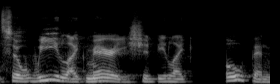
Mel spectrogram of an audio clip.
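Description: A man speaks with an American accent. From Pittsburgh, Pennsylvania. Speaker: pastor. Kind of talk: sermon. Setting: church with congregation.

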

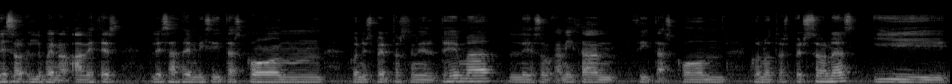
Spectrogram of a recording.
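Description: In a room with audible echo, a man of medium pitch speaks very slowly with fairly even intonation. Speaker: podcast co-host. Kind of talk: casual chat.

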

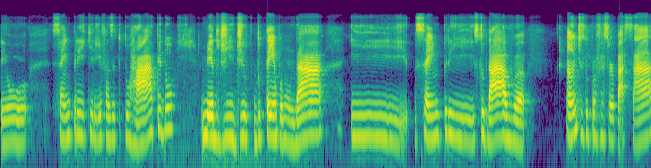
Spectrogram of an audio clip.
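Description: Speaking very slowly, a woman uses a medium pitch. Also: fairly even intonation. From Brazil, Minas Gerais (Três Corações). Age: 20s. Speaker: law student. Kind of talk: casual interview.

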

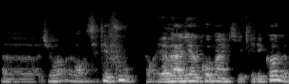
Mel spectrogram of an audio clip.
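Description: A very fast male voice, dark and mellow in tone, somewhat breathy, with ordinary pitch variation. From France, Lyon region. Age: 30s. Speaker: engineer and freelance mentor. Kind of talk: casual interview.

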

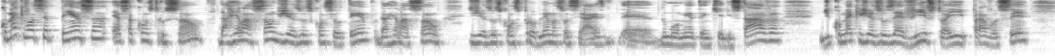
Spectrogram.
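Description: Lively intonation runs through a normal speaking voice delivered at a moderate pace. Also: man, fairly high pitch for a man. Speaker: podcast host. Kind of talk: read-out sponsor message; interview.

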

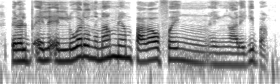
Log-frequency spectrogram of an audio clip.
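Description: Fairly quick pace from a man with a high pitch. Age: 30s. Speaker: robot costume performer. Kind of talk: casual chat.

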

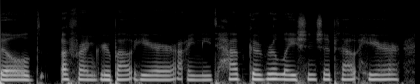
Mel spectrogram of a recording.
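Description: Recorded very cleanly against a silent background, a woman with a fairly high pitch and a dark, mellow tone sounds dry and close, with no echo. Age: 20s. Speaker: podcast host. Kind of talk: casual monologue. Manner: chatty, many fillers.

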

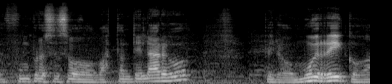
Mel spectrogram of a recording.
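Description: A man's medium-pitched voice at a fairly slow pace, with audible room echo. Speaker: rock musician. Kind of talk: radio interview. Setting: radio studio.

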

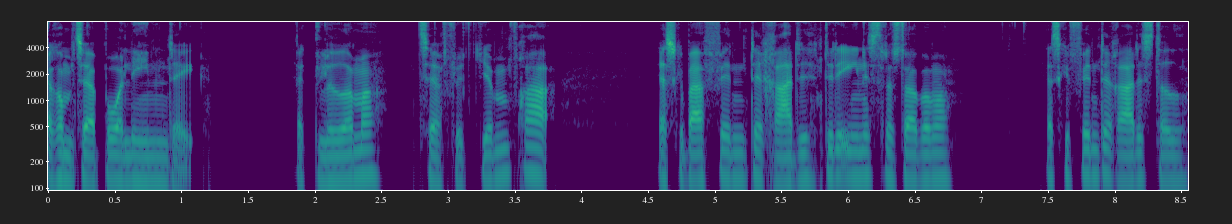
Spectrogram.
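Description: Over a dry, close sound with no echo, a man speaks in a monotone, flat intonation at a medium pitch and fairly quick pace, with long, frequent pauses. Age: 20s. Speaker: podcast host. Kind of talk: casual chat.

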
